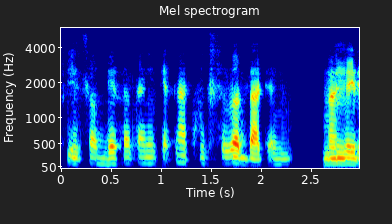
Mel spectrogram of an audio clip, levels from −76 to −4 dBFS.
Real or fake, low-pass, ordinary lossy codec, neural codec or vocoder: fake; 5.4 kHz; none; codec, 16 kHz in and 24 kHz out, 0.6 kbps, FireRedTTS-2 codec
